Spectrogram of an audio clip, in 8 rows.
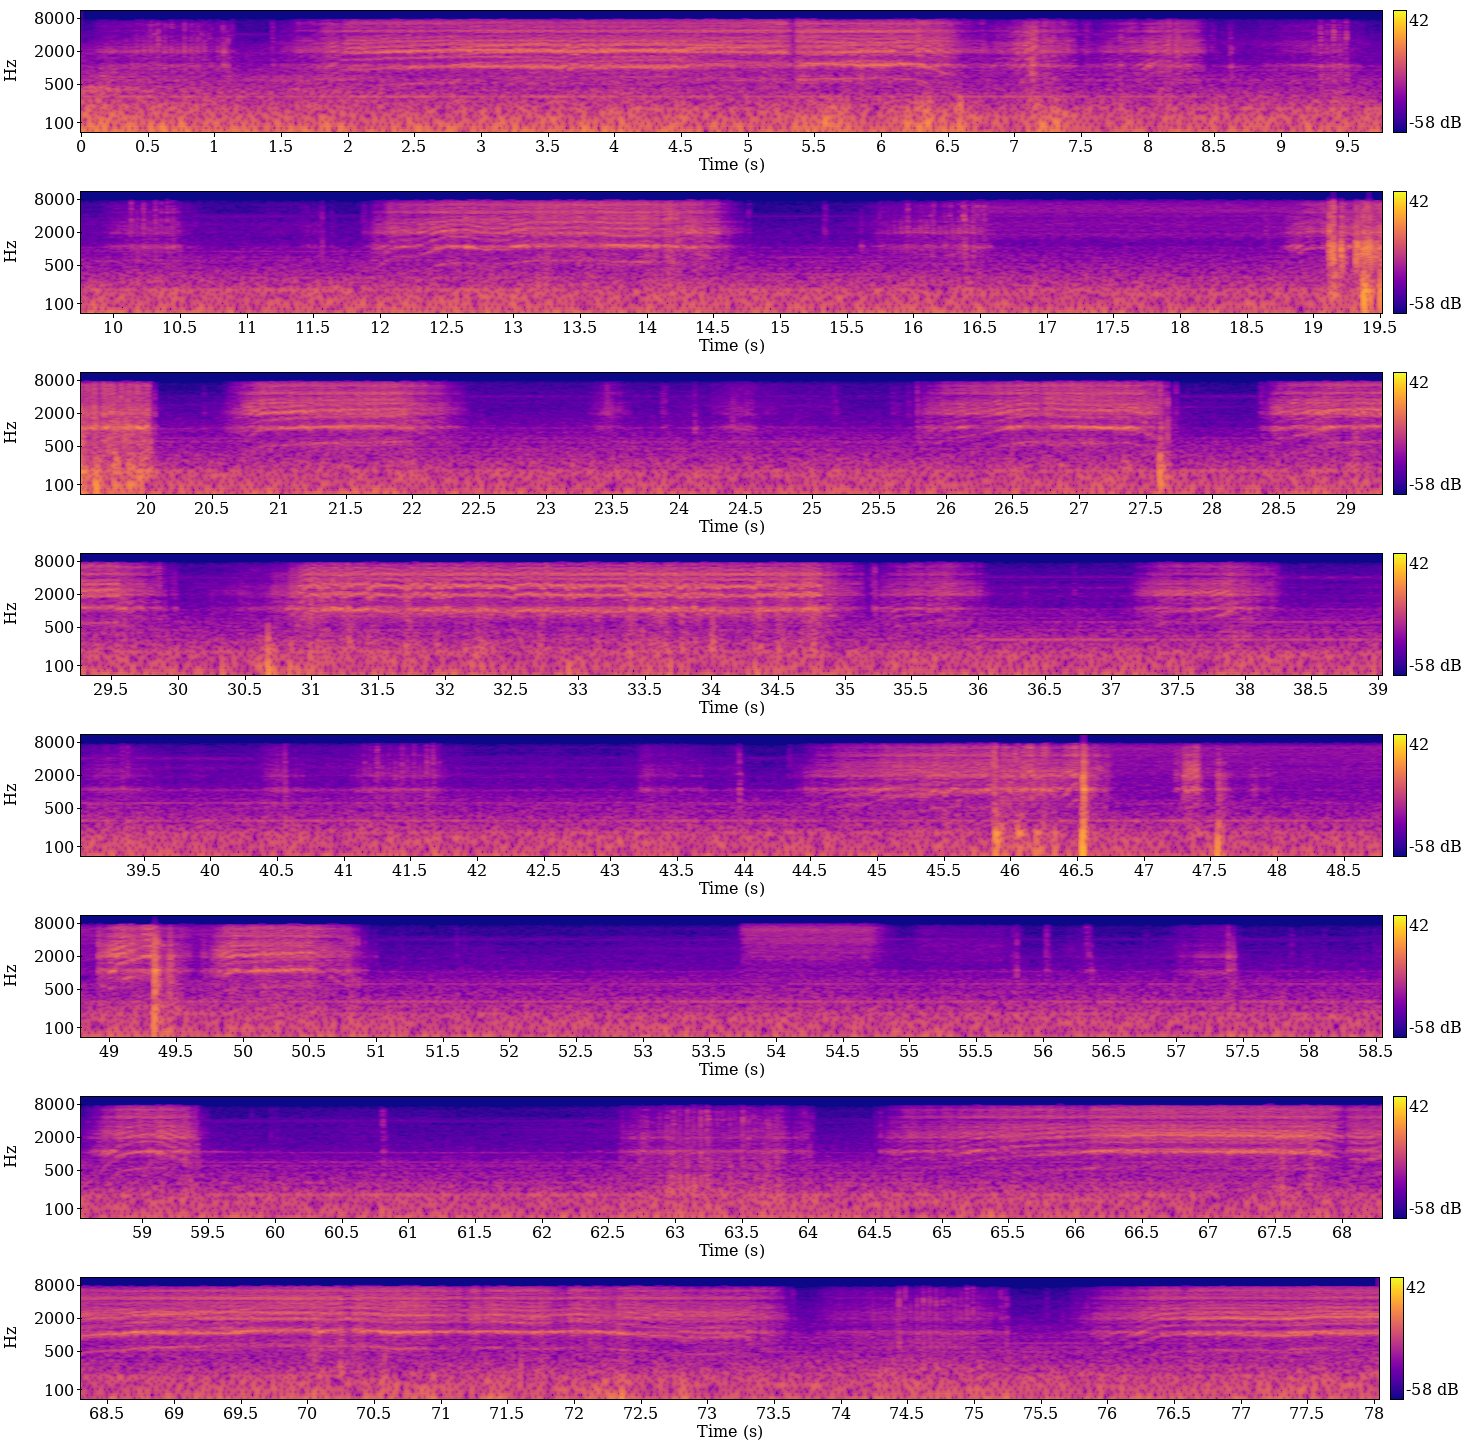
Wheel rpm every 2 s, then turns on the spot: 30, 140, 160, 60, 20, 20, 130, 40, 10, 50, 90, 10, 20, 100, 80, 80, 130, 70, 40, 10, 20, 0, 80, 60, 60, 40, 0, 10, 0, 30, 0, 20, 70, 140, 140, 150, 80, 30, 120.
6-10 14-18 28-42 46-48 50-52 58-60 62-64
